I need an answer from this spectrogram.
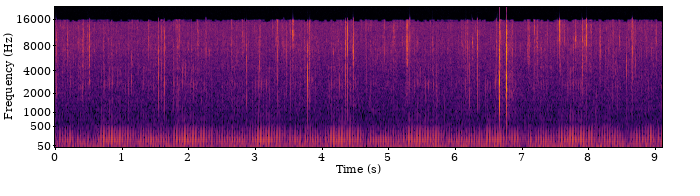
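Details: Steady, resonant cat purr beating in rhythmic breath pulses about once a second, with fireplace crackles and snaps scattered throughout.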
